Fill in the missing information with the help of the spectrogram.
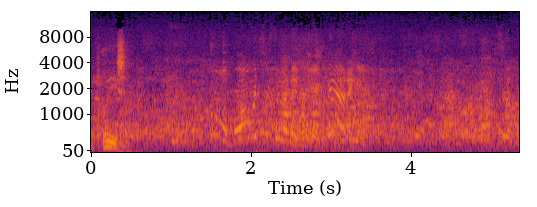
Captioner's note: crowd muttering and talking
